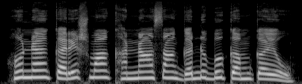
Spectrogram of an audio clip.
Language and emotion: Sindhi, neutral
